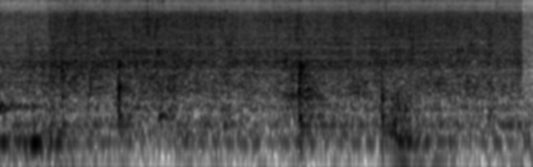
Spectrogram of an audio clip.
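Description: Onion and garlic frying over medium heat for aloo palak, a steady dense sizzle holding throughout with a few soft stirring knocks, close and alone with no voices.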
